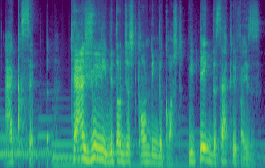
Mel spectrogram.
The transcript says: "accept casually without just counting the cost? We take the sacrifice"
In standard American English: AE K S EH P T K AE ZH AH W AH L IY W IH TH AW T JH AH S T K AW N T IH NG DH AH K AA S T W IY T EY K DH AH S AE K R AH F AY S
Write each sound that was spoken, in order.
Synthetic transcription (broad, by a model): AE K S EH P T K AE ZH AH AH L IY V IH T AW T JH AH S T K AW N T IH NG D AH K AA S T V IY T EY K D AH S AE K R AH F AY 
